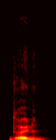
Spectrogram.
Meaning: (verb) to boom, rumble; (noun) plural of dreun
- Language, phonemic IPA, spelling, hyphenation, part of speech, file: Dutch, /ˈdrøːnə(n)/, dreunen, dreu‧nen, verb / noun, Nl-dreunen.ogg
